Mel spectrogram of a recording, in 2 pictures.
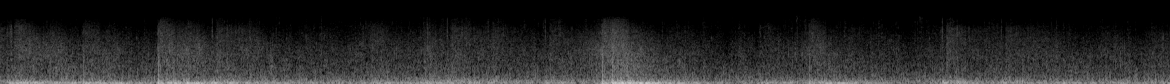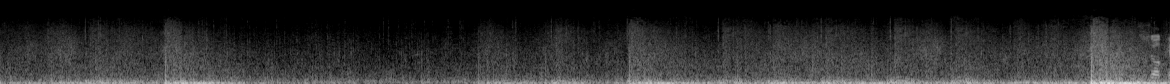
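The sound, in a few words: musket and artillery fire in video game Scourge of War: Waterloo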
